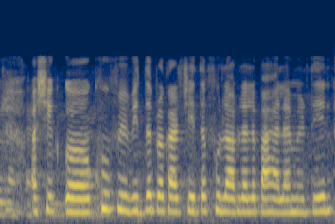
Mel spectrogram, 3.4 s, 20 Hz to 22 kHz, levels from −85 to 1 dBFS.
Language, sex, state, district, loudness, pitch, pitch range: Marathi, female, Maharashtra, Gondia, -14 LUFS, 250 Hz, 240-265 Hz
